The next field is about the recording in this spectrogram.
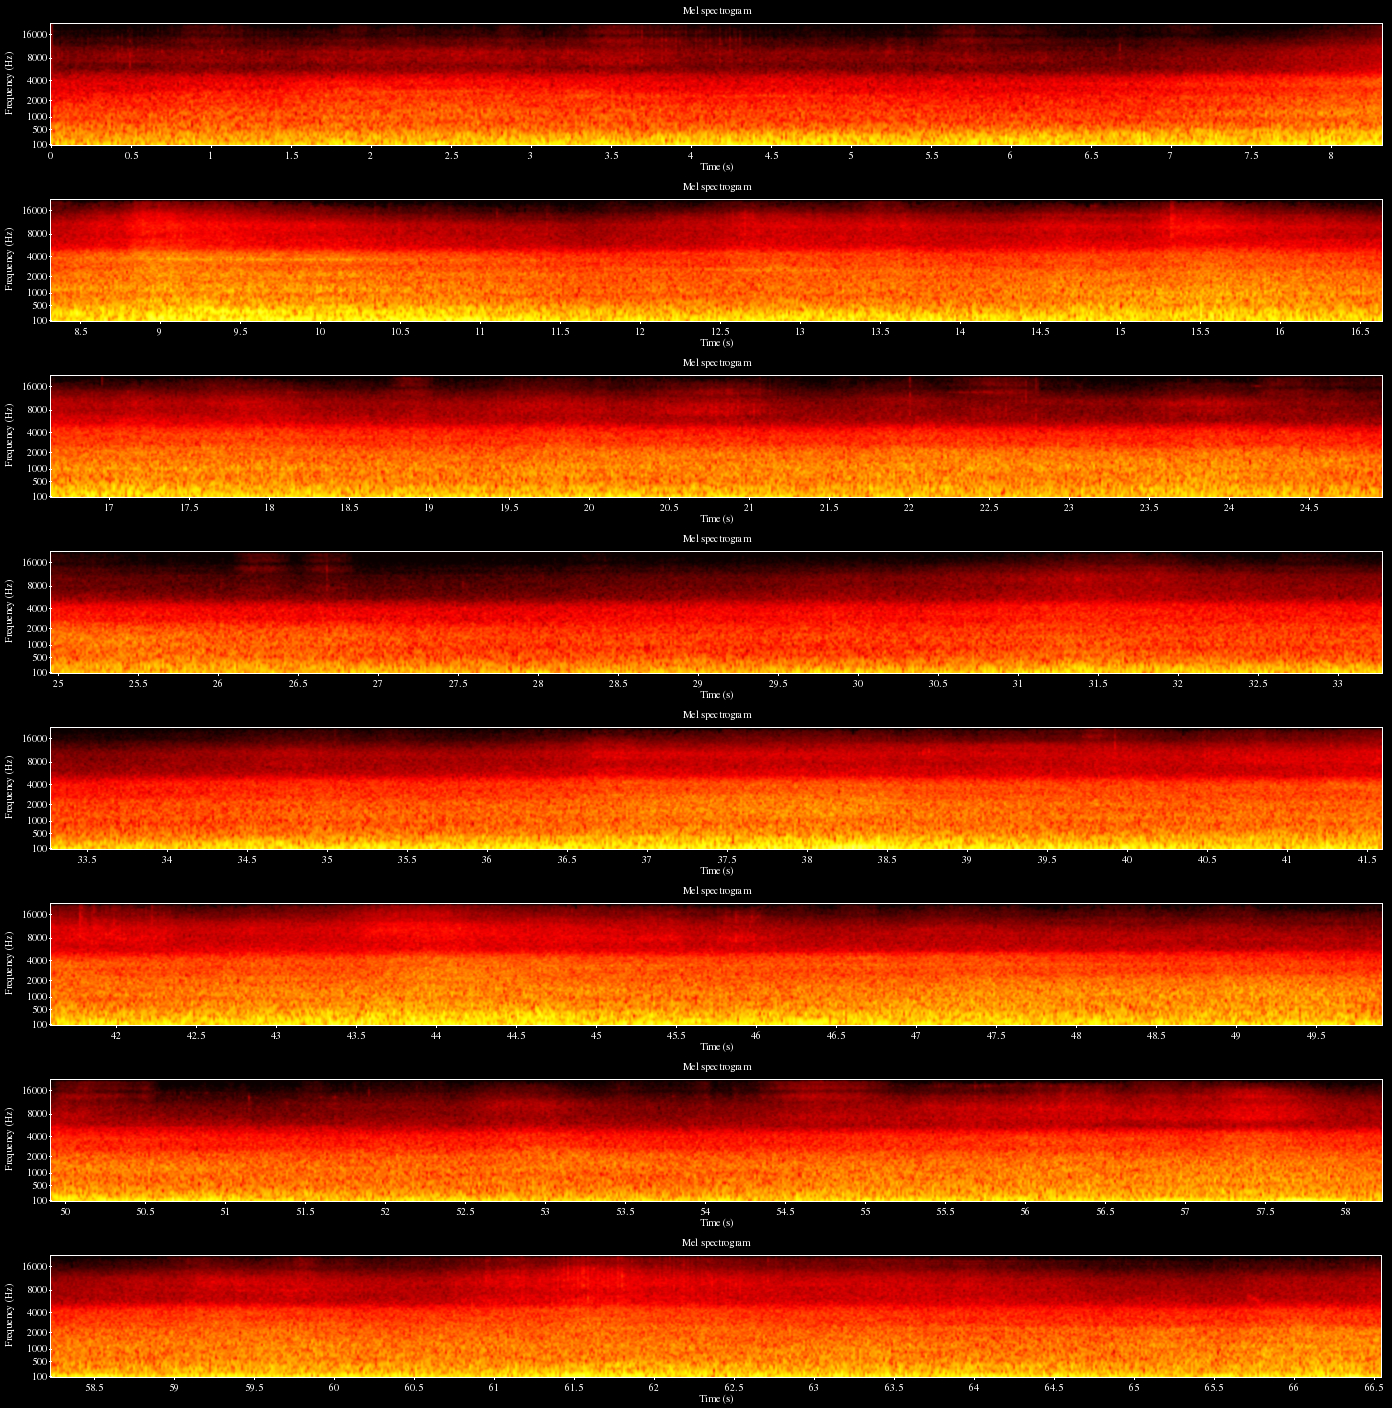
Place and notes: Xida Rd., East Dist., Hsinchu City - Traffic Sound
Below is the traffic underground channel, Traffic Sound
